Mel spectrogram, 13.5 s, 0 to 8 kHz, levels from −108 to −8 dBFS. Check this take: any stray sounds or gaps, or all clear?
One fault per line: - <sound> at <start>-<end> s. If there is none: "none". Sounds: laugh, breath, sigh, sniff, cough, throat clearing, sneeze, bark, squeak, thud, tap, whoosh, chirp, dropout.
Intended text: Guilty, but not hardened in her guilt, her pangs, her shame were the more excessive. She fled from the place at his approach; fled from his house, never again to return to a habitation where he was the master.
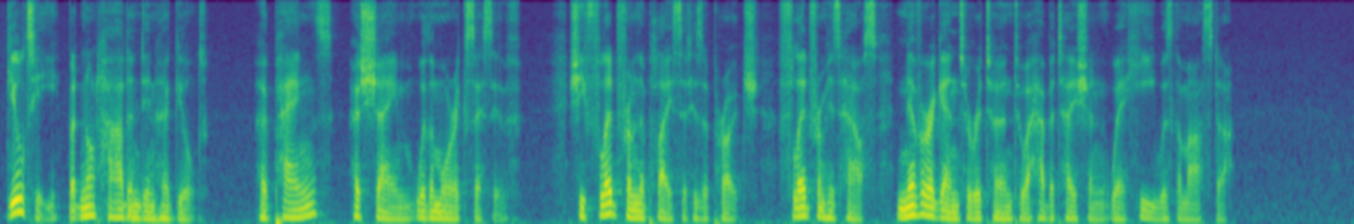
none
